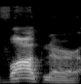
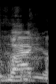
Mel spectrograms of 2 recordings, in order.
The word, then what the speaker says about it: Wagner: Grani, you pronounce it Wagner. Okay, okay. I thought it said Wagner up here.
